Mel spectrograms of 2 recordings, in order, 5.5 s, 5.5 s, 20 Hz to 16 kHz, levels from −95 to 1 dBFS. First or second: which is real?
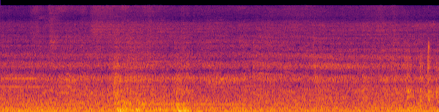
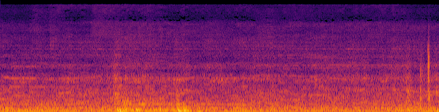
first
